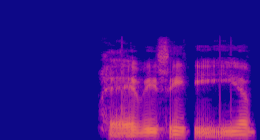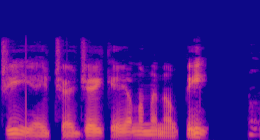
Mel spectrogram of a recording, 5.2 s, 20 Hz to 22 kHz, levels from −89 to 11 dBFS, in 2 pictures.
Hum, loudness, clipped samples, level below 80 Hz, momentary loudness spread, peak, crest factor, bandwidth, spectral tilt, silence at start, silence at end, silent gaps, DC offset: none; -27 LUFS; under 0.1%; -60 dBFS; 5 LU; -6 dBFS; 22 dB; 7.6 kHz; -6 dB/octave; 1 s; 0.05 s; 2.56-2.60 s, 4.39-4.44 s, 4.74-5.05 s; under 0.1%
